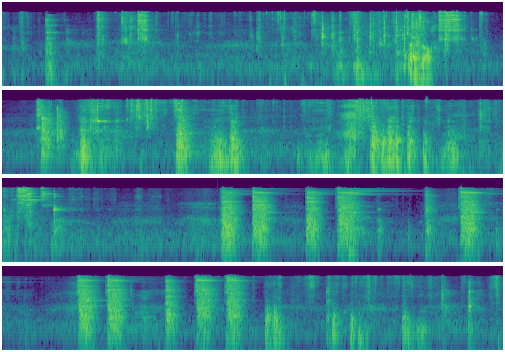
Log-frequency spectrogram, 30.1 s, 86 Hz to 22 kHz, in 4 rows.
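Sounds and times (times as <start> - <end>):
metal clattering and scraping: 8.6 - 11.2
ringing metal on metal strikes: 15.2 - 16.0, 18.3 - 21.1.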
